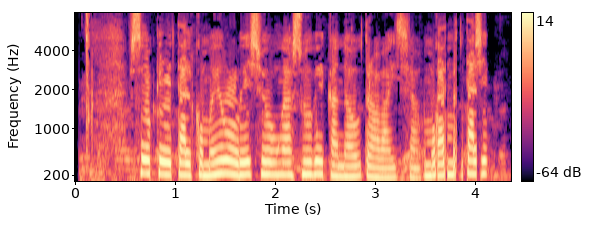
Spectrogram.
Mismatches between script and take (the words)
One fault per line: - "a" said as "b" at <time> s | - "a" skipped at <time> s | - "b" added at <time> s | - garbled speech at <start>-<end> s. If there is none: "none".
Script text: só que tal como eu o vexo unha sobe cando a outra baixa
- garbled speech at 3.5-4.1 s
